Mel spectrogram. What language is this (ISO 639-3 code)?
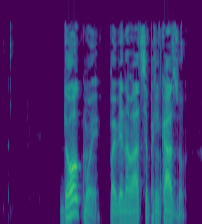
rus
